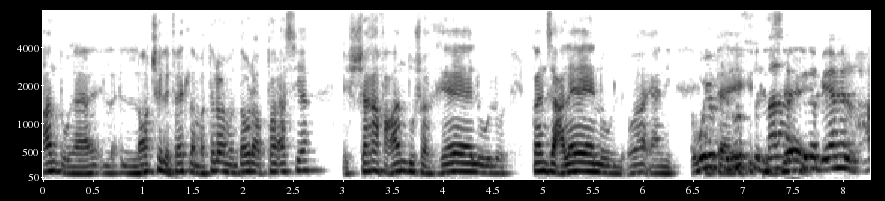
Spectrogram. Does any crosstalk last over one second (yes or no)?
yes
